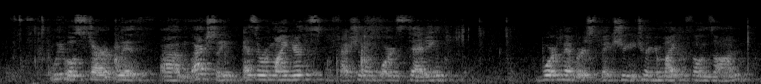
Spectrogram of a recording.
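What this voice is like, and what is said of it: Hoarse voice. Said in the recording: “Forgive my hoarse voice, that's what you're going to hear a little bit today.”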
